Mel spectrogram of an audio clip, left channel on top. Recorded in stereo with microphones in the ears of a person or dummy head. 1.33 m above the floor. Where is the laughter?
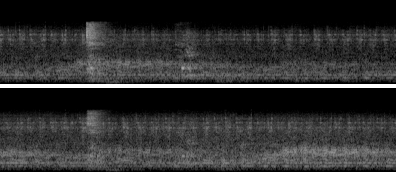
70° left (ahead or behind), 2.5 m.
